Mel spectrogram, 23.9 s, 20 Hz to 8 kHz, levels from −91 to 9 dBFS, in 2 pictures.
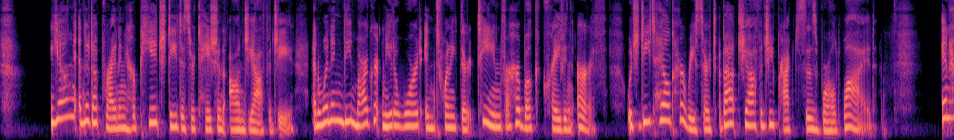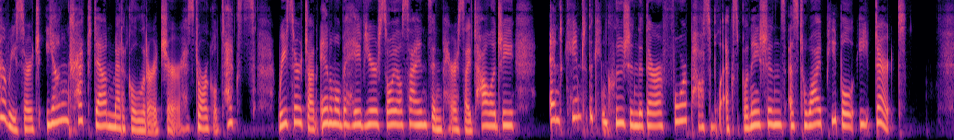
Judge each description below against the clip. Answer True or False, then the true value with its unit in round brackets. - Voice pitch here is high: True (235 Hz)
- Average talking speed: True (165 wpm)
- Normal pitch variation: False (6.9 semitones)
